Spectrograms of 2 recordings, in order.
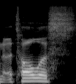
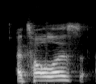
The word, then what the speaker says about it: Atollas: We're going to be talking Atollas. Did I pronounce that right? – Atollas.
